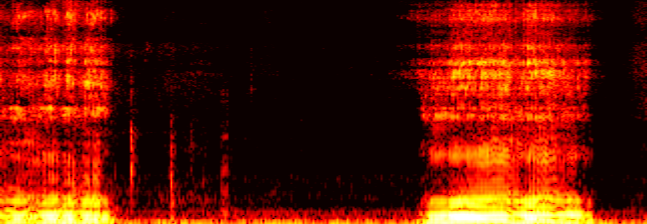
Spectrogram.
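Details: Dog asleep snoring: two long, loud, buzzing rattles on the in-breath about four seconds apart with quiet breathing between.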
